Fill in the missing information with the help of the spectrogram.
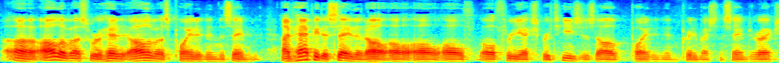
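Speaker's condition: Parkinson's disease; stiff right arm

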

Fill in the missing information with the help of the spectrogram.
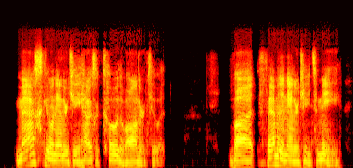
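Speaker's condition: Cleft palate; present since childhood

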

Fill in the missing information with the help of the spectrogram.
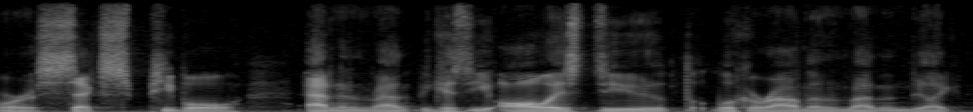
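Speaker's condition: Cleft lip and palate; congenital

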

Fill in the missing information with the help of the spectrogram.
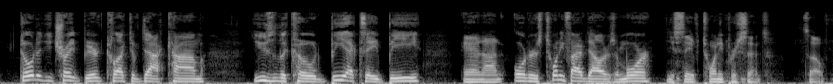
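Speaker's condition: Cleft palate; congenital

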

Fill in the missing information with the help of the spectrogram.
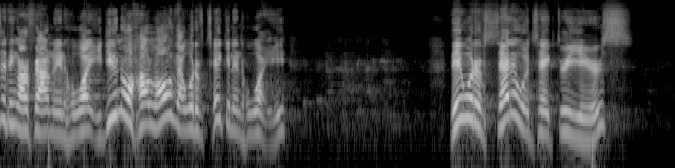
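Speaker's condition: No condition

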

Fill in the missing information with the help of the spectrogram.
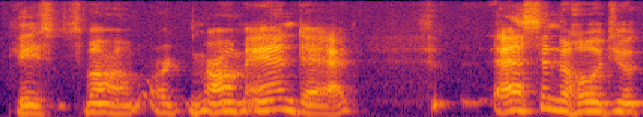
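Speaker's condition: Parkinson's disease; voice shakes, body shakes

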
